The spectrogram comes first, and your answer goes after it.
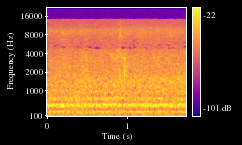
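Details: Bees give a steady, low, unbroken droning hum as they gather nectar over flowering acacia on a sunny early-summer day.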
